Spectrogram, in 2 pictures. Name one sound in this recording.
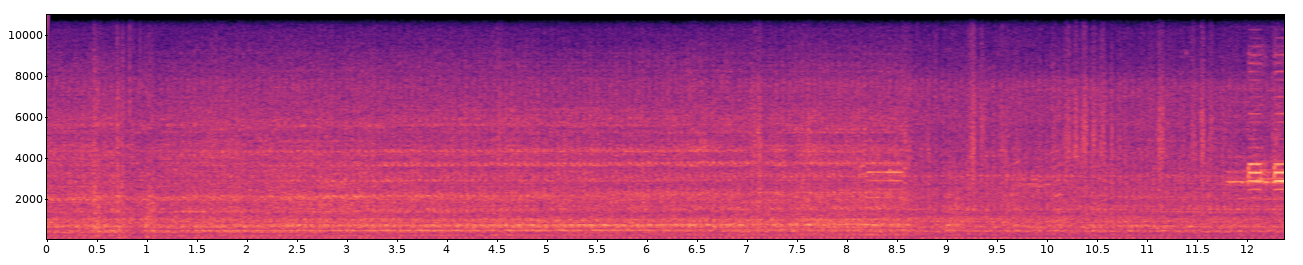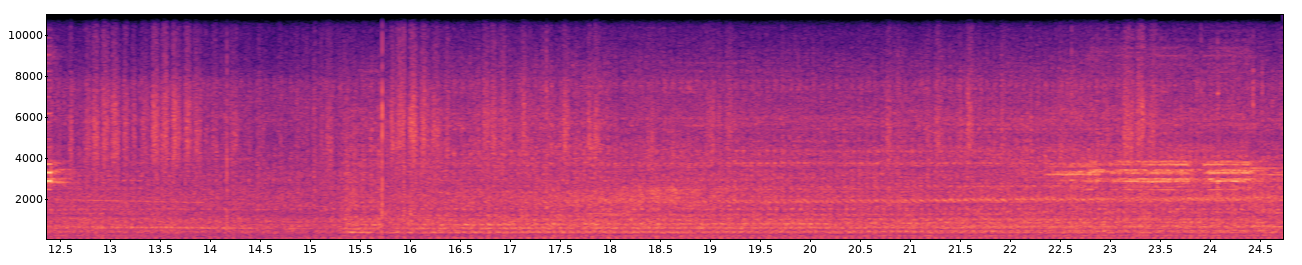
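Tyres roll on a paved road with a steady rumble.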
